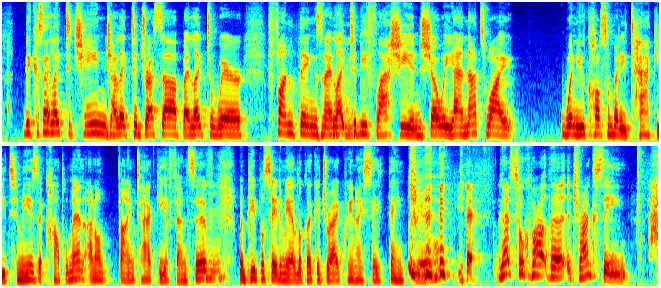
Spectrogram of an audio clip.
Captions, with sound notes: Because I like to change. i like to dress up. I like to wear fun things, and I like to be flashy and showy. And that's why, when you call somebody "tacky", to me is a compliment. -I don't find "tacky" offensive. -Mm-hmm. When people say to me I look like a drag queen, -I say "thank you." -[LAUGHS] Yeah. Let's talk about the drag scene.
